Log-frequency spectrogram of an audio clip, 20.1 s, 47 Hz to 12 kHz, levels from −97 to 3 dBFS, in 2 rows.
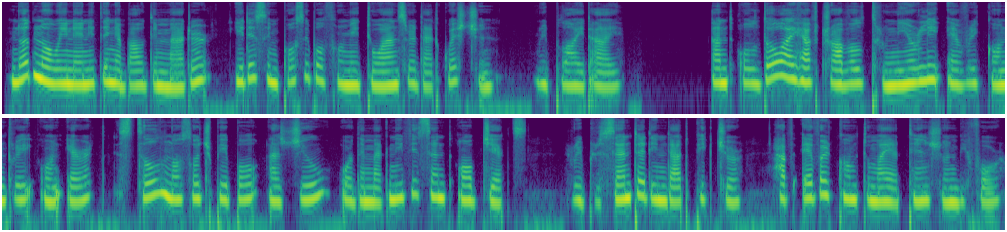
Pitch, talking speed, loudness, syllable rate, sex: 220 Hz, 145 wpm, -18 LUFS, 4.9 syllables/s, female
